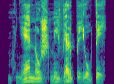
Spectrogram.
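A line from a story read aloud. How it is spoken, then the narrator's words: Quiet reply. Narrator (Russian): тихо ответил ему товарищ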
